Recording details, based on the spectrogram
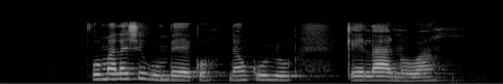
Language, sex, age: Tsonga, female, 24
